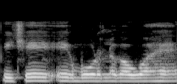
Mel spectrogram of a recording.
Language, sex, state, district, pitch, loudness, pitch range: Hindi, male, Uttar Pradesh, Shamli, 155 Hz, -12 LUFS, 155-160 Hz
